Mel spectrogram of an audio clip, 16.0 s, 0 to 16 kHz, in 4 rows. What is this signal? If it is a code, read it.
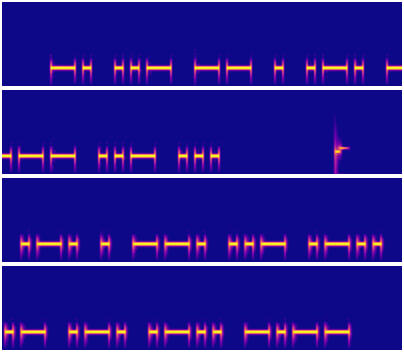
Morse code, heard as a keyed tone, about 15 wpm, 700 Hz. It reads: NUMEROUS REGULARLY
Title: Sentences from Top 1400 Words - New Word Drill - 15wpm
